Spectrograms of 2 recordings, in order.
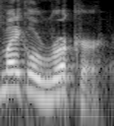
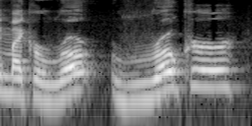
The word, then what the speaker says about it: Michael Rooker: I believe it's Michael Rooker. I've heard people say Michael Roker. I've heard people say Michael Ricker, whatever. I've always said it Michael Rooker. So I could be wrong in my pronunciation of it, but hey, there you go.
